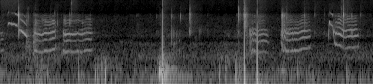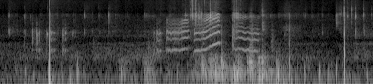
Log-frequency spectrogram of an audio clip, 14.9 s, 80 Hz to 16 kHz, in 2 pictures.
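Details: Degu angered on purpose by being approached while eating, acting as if its food would be taken; clusters of wavering, harmonic squeaky calls come in bursts, with sharp knocks near 3, 5 and 8.5 seconds and rustling around 11–13 seconds.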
